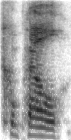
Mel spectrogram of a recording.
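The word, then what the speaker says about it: Coipel: I pronounced it Coppel until anyone's corrected me, and no one has so far. So I'll accept your pronunciation.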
